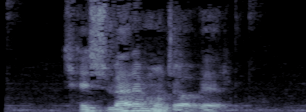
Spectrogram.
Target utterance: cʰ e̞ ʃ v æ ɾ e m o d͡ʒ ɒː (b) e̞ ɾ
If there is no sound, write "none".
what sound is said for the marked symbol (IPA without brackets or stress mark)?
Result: v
